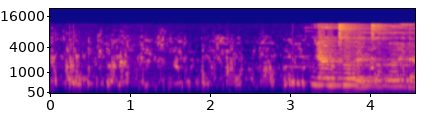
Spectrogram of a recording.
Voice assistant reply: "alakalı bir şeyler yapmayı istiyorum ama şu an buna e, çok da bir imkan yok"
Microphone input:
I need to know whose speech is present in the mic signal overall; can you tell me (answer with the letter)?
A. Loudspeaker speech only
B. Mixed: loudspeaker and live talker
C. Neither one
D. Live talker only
B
